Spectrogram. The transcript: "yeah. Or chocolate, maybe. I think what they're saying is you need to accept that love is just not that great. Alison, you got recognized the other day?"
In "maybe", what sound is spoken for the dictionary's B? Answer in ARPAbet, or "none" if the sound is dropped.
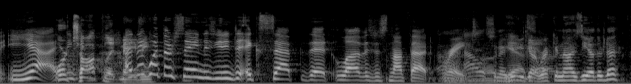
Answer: none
